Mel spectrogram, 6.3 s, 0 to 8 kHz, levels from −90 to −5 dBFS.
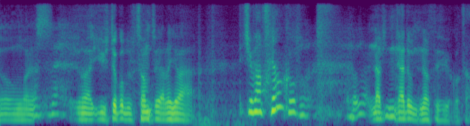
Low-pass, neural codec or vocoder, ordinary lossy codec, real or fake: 7.2 kHz; codec, 16 kHz in and 24 kHz out, 0.4 kbps, LongCat-Audio-Codec, four codebook decoder; none; fake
